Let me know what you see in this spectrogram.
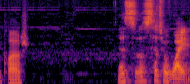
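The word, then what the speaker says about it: Plauché: And it's spelled like Plauche with a apostrophe like directly over the E. Oh, I see now. So wouldn't it be Ploche? Something like that. I just know everyone calls him Plouch. Also, he was really white, so I think he pronounced his own name Plouch.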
